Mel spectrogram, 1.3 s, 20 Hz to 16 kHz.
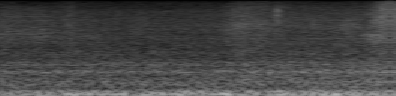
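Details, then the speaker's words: BMW X5 after a full suspension overhaul, including ball joints, road test: low, even road rumble with no clunks or thumps over bumps; the earlier knock came from a worn ball joint, now quiet and smooth. "ऐसा कोई आवाज नहीं है इसमें वो आवाज जो था वो बॉल जॉइंट का था जो कि हमने आपको वीडियो में भी बताया"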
